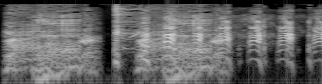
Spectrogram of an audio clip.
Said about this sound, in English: That's pretty serious. That's our pet pig. In my medical opinion, it sounds bad, and I don't know what it is.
